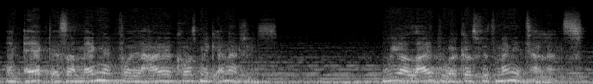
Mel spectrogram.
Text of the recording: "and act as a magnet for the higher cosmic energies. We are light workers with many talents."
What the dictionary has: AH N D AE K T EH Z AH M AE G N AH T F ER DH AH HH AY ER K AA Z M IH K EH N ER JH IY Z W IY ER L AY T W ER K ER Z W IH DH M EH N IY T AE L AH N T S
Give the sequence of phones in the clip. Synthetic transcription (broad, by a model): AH N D AE K T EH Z AH M AE G N AH T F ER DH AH HH AY ER K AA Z M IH K EH N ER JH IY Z W IY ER L AY T W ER K ER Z W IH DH M EH N IY T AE L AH N T S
